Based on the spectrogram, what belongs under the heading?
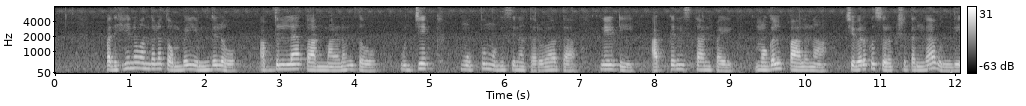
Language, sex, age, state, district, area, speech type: Telugu, female, 18-30, Andhra Pradesh, Konaseema, rural, read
